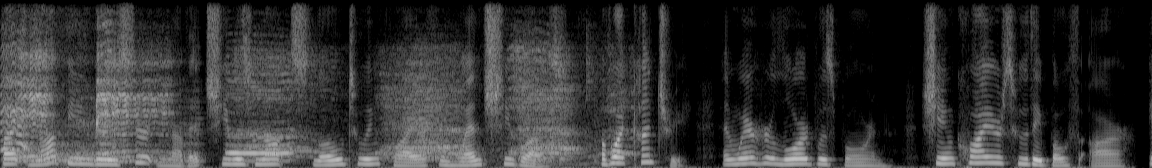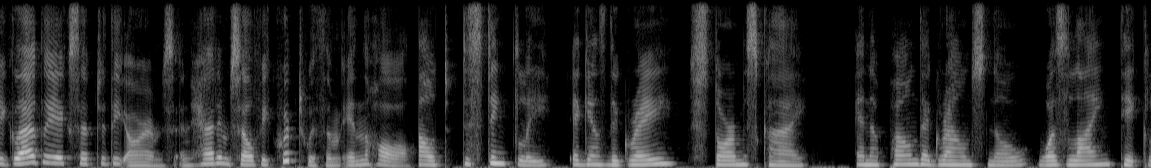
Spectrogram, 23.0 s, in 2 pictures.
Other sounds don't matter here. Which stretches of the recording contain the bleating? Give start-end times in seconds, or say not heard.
0.0-6.5.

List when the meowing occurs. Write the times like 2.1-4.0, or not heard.
not heard.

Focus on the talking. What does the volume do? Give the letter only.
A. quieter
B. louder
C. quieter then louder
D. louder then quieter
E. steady
E.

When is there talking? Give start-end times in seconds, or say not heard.
0.0-22.9.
